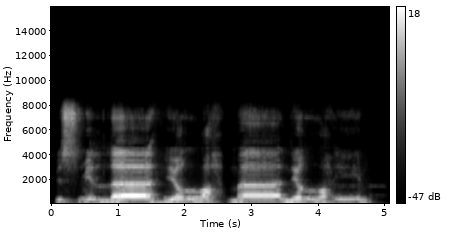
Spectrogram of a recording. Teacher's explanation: Jadi harus ada menahan suara, ditahan suaranya karena ada syiddah di situ.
